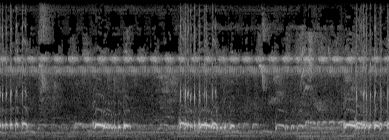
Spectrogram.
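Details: Local zebra dove singing as a lure to get silent doves to sing. Four phrases of fast, bubbling, trilled cooing notes come at irregular intervals, with a constant thin high whine behind them.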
